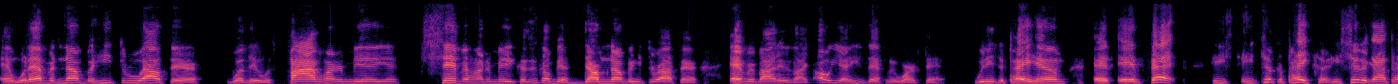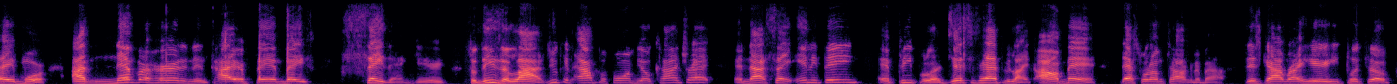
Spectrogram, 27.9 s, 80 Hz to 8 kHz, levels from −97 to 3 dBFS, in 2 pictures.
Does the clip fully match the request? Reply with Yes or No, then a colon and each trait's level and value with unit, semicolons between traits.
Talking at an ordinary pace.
No: fast, 215 wpm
